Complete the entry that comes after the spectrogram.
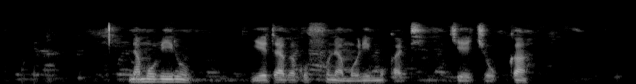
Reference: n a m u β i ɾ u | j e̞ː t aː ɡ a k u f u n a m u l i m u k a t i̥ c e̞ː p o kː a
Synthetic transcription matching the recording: n a m u β i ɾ u | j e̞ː t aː ɡ a k u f u n a m u l i m u k a t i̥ c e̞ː c o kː a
